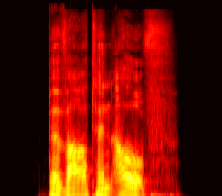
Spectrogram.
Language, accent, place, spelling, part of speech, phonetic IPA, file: German, Germany, Berlin, bewahrten auf, verb, [bəˌvaːɐ̯tn̩ ˈaʊ̯f], De-bewahrten auf.ogg
- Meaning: inflection of aufbewahren: 1. first/third-person plural preterite 2. first/third-person plural subjunctive II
